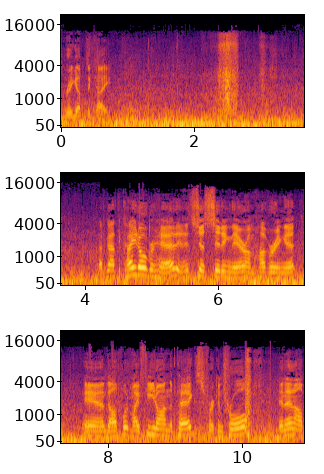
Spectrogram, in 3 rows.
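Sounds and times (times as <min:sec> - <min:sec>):
wind rumbling against the microphone over open water: 0:00.0 - 0:10.9
speech: 0:00.1 - 0:01.1, 0:04.2 - 0:10.9
hissing gust of wind: 0:02.1 - 0:03.3.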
